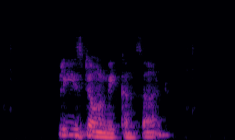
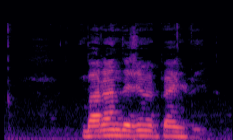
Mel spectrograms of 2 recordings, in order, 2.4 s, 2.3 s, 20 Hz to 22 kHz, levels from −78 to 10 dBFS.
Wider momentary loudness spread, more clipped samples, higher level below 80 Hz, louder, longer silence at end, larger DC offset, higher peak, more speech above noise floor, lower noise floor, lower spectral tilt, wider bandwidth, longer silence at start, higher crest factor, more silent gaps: about the same, 12 LU vs 11 LU; neither; second, -66 dBFS vs -48 dBFS; second, -32 LUFS vs -22 LUFS; first, 0.65 s vs 0.35 s; neither; second, -16 dBFS vs -6 dBFS; first, 44 dB vs 31 dB; first, -75 dBFS vs -52 dBFS; about the same, -8 dB/octave vs -7 dB/octave; second, 7.8 kHz vs 11.5 kHz; second, 0.6 s vs 0.8 s; about the same, 18 dB vs 18 dB; neither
